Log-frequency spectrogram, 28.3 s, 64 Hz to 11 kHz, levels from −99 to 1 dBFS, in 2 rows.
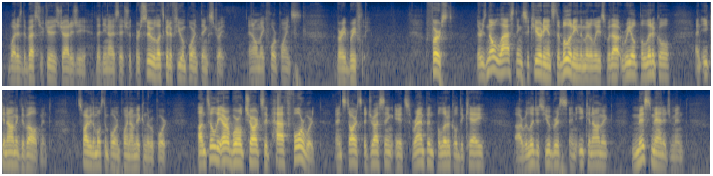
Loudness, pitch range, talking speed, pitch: -22 LUFS, 105-135 Hz, 160 wpm, 120 Hz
